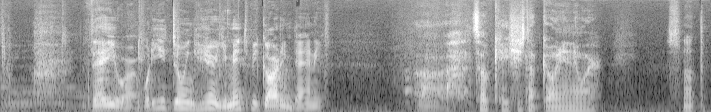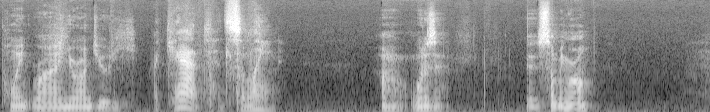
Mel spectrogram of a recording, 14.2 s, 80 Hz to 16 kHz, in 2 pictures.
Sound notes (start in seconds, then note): 0.3 sighs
